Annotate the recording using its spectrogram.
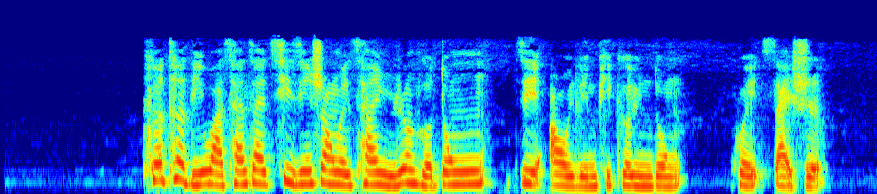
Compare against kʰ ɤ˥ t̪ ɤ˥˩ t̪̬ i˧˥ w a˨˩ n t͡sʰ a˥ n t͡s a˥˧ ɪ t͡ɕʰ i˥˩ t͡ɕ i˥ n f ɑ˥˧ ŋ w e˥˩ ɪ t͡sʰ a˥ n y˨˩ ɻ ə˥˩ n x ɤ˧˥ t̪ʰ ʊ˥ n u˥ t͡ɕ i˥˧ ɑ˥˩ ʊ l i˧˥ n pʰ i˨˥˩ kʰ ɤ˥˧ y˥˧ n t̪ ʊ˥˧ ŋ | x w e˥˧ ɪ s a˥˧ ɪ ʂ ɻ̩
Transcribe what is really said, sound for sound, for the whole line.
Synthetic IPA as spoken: kʰ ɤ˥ t̪ʰ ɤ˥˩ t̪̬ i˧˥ w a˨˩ t͡sʰ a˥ n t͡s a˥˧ ɪ t͡ɕʰ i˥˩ t͡ɕ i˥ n ʂ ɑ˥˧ ŋ w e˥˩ ɪ t͡sʰ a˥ n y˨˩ ɻ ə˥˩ n x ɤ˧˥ t̪ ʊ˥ ŋ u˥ t͡ɕ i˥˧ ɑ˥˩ ʊ l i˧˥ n pʰ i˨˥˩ kʰ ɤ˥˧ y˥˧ n t̪ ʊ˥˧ ŋ | x w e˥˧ ɪ s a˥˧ ɪ ʂ ɻ̩

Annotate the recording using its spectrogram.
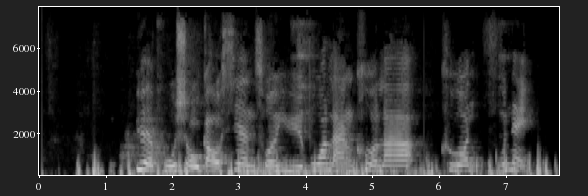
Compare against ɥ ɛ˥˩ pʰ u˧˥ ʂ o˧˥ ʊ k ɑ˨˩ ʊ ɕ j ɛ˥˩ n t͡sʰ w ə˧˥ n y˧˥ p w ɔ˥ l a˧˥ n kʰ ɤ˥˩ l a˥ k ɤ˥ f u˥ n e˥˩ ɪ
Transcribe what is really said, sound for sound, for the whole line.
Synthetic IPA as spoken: ɥ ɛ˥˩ pʰ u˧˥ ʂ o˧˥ ʊ k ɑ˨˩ ʊ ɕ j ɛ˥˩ n t͡sʰ w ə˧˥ n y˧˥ p w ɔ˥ l a˧˥ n kʰ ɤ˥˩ l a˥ kʰ ɤ˥ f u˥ n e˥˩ ɪ

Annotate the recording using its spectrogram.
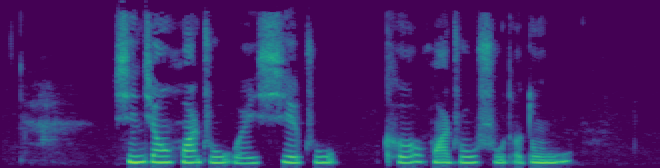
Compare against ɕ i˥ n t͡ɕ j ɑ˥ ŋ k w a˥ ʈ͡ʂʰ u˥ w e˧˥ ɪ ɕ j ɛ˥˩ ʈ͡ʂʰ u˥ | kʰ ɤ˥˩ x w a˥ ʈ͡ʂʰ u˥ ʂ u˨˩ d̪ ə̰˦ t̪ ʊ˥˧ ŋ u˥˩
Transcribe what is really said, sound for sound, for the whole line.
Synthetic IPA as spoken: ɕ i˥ n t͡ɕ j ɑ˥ ŋ x w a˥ ʈ͡ʂ u˥ w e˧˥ ɪ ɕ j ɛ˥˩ ʈ͡ʂ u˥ | kʰ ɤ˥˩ x w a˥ ʈ͡ʂ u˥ ʂ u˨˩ d̪ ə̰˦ t̪ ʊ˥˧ ŋ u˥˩

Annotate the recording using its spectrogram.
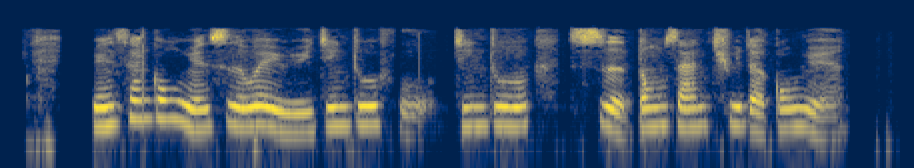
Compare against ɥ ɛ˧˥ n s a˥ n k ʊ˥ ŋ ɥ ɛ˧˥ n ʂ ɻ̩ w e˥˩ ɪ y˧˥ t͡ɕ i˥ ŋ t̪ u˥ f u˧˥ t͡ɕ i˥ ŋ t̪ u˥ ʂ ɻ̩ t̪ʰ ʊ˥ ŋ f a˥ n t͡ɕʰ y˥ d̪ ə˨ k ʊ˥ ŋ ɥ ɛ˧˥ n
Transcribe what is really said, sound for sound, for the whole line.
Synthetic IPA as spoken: ɥ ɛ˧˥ n s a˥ n k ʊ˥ ŋ ɥ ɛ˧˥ n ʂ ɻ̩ w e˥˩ ɪ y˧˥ t͡ɕ i˥ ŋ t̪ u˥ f u˨˩ t͡ɕ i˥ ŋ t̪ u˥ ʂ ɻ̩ t̪ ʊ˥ ŋ s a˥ n t͡ɕʰ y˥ d̪ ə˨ k ʊ˥ ŋ ɥ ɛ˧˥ n

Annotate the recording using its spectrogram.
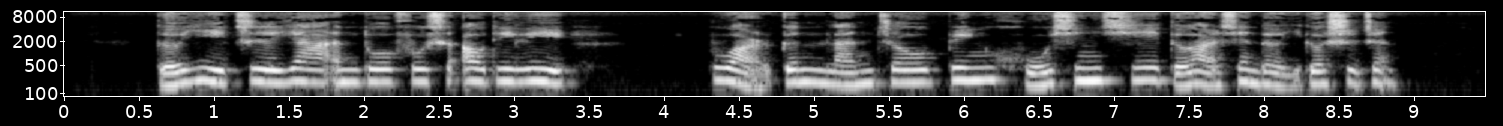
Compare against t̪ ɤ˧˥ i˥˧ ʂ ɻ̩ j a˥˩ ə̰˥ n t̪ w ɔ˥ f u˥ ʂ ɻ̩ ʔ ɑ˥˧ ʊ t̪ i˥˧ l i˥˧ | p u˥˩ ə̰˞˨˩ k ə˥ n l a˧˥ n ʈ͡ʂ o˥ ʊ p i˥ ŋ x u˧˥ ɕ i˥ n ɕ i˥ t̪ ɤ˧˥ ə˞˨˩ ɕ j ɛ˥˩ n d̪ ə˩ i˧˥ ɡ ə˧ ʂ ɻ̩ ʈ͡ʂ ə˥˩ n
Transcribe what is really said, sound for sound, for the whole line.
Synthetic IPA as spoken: t̪ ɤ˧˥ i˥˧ ʈ͡ʂ ɻ̩ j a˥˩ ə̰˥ n t̪ w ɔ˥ f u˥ ʂ ɻ̩ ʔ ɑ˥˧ ʊ t̪ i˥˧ l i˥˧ | p u˥˩ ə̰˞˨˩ k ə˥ n l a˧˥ n ʈ͡ʂ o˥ ʊ p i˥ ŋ x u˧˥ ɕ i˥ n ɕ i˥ t̪ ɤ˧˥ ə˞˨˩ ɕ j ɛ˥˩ n d̪ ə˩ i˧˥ ɡ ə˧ ʂ ɻ̩ ʈ͡ʂ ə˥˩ n

